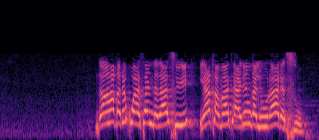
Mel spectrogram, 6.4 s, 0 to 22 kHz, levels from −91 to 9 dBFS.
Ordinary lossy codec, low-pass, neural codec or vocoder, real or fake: MP3, 48 kbps; 5.4 kHz; vocoder, 24 kHz, 100 mel bands, Vocos; fake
